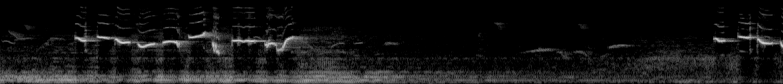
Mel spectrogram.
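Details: Oriental magpie-robin song for coaxing a cage bird to reply: a long string of loud whistled notes over a low rumbling background, a quieter stretch with faint chirps, then a fresh burst of whistles.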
